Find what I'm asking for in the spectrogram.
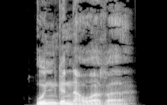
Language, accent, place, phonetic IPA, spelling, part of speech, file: German, Germany, Berlin, [ˈʊnɡəˌnaʊ̯əʁə], ungenauere, adjective, De-ungenauere.ogg
- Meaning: inflection of ungenau: 1. strong/mixed nominative/accusative feminine singular comparative degree 2. strong nominative/accusative plural comparative degree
